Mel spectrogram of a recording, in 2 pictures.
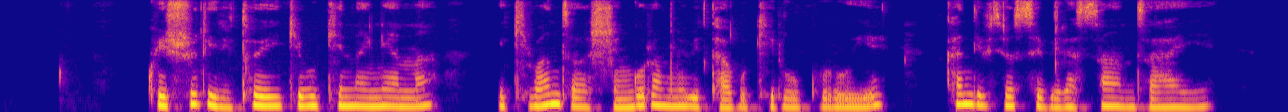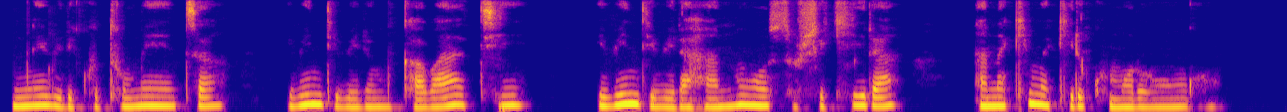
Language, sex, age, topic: Rundi, female, 25-35, education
